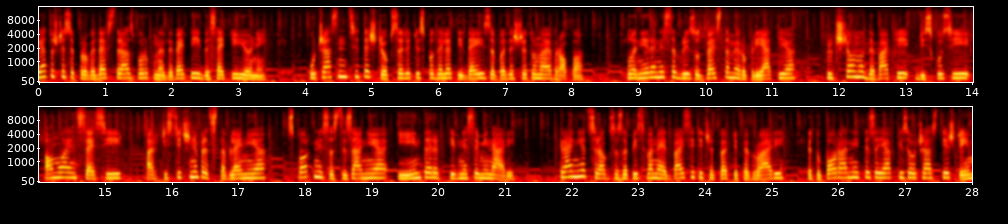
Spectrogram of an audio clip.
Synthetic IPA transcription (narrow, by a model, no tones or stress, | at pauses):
kojat̪oʃt̪ɛsɛpɾovɛd̪ɛfst̪ɾazbuɾknɐd̪ɛvɛt̪iːd̪ɛsɛt̪ijuni | ut͡ʃasnit̪sit̪ɛʃt̪ɛopsɤd̪ʲət̪ispod̪ɛlʲət̪id̪ɛizɐbɤd̪ɛʃt̪ɛt̪onɐɛvɾɔpə | plˠɐniɾənisəblizod̪vɛst̪əmɛɾopɾijat̪ijə | fklʲut͡ʃi̥t̪ɛlˠnod̪ɛbat̪id̪iskusiːɔnlˠajnsɛsiː | ɐɾt̪ist̪it͡ʃnipɾɛt̪st̪ɐvlɛnijə | spɔɾt̪nisəst̪ɛzanijəiːnt̪ɛɾɐk̚t̪ivnisɛminaɾi | kɾajnijət̪sɾɔɡzɐzɐpisvɐnɛːd̪vajsɛt̪it͡ʃɛt̪vɤɾt̪ifɛvɾuaɾi | kɐt̪ɔpoɾanːit̪ɛzɐjafkʲizɐʊt͡ʃast̪iɛʃt̪ɛim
